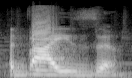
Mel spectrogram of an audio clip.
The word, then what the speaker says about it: advise: it should sound like Z and not s adviser to give someone an advice I need you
